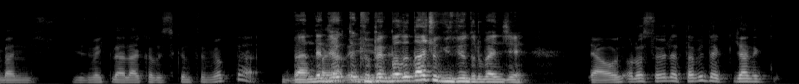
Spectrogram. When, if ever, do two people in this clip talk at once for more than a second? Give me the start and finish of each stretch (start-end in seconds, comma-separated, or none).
3.2-4.4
